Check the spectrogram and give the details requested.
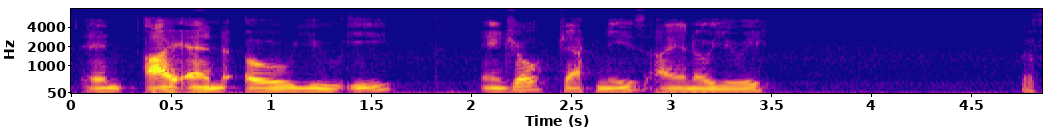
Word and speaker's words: Inoue: Inoue. Inoue. Angel. Japanese. Inoue. That sounds right. Inoue. Well, that's the spelling. Inoue. Osamu Inoue. Okay. Pronounce it like you would in Spanish.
